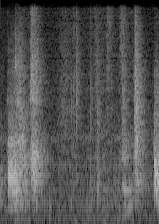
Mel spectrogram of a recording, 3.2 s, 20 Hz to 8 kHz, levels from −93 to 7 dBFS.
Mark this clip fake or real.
fake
